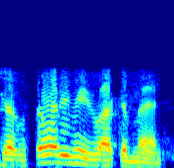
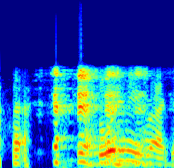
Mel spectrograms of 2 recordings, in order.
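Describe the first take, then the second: First: Said in the usual way. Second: Breaking into a high laugh mid-line; giggling as the question starts. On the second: Real, not acted. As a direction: laugh through the words. Laughing retelling of own joke.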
